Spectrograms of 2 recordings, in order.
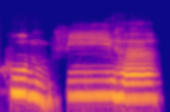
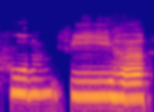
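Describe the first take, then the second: Both takes have the same delivery.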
